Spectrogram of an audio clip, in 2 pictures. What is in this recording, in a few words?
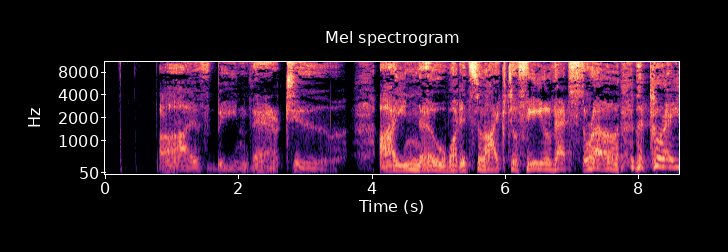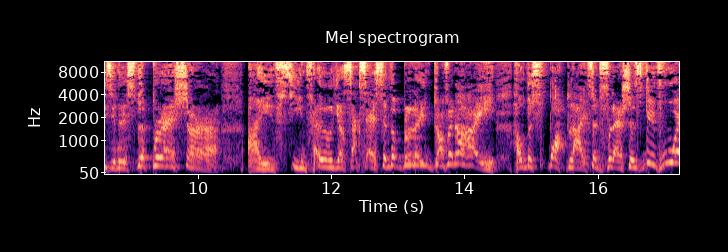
SCARY MOVIE TRAILER; SCARY MOVIE TRAILER - CINE DE TERROR - ENGLISH - evil-magical-diabolical-power-obsessed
